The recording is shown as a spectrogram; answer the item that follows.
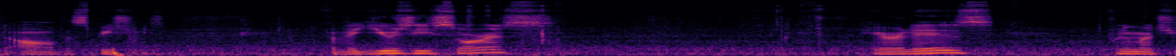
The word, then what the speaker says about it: Yuxisaurus: And the way it's pronounced is the X is supposed to make like like a Z sound. So it would be Yuzaurus.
